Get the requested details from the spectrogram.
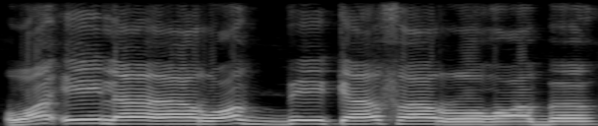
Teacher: गईन को बा साकिन के साथ मिलाकर पढ़ेंगे, गईन को यहाँ पर मोटा यानी पुर पढ़ेंगे, बा के ऊपर जज़म है तो बा के अंदर क़लक़ला भी करके पढ़ेंगे। हालत वक्फ में बा सेम साकिन होकर ही पढ़ा जाएगा।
